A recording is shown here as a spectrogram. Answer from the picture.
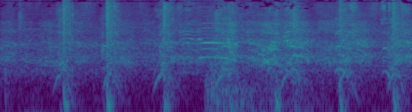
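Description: A crowd of men shouting and yelling around a fight, with several heavy blows landing as thuds, the first two close together about a second in and another near the end.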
